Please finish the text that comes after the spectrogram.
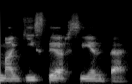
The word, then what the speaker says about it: magister: the term again uh is how that would be pronounced in latin magister all right cool perfect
